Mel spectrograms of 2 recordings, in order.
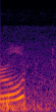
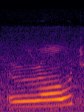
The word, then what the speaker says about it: road: Âm ở giữa này, road, ô, đúng không? Trong khi cái âm ở giữa này á, nó là nguyên âm và đó là nguyên âm kép, đọc là ở, o u á, ở.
